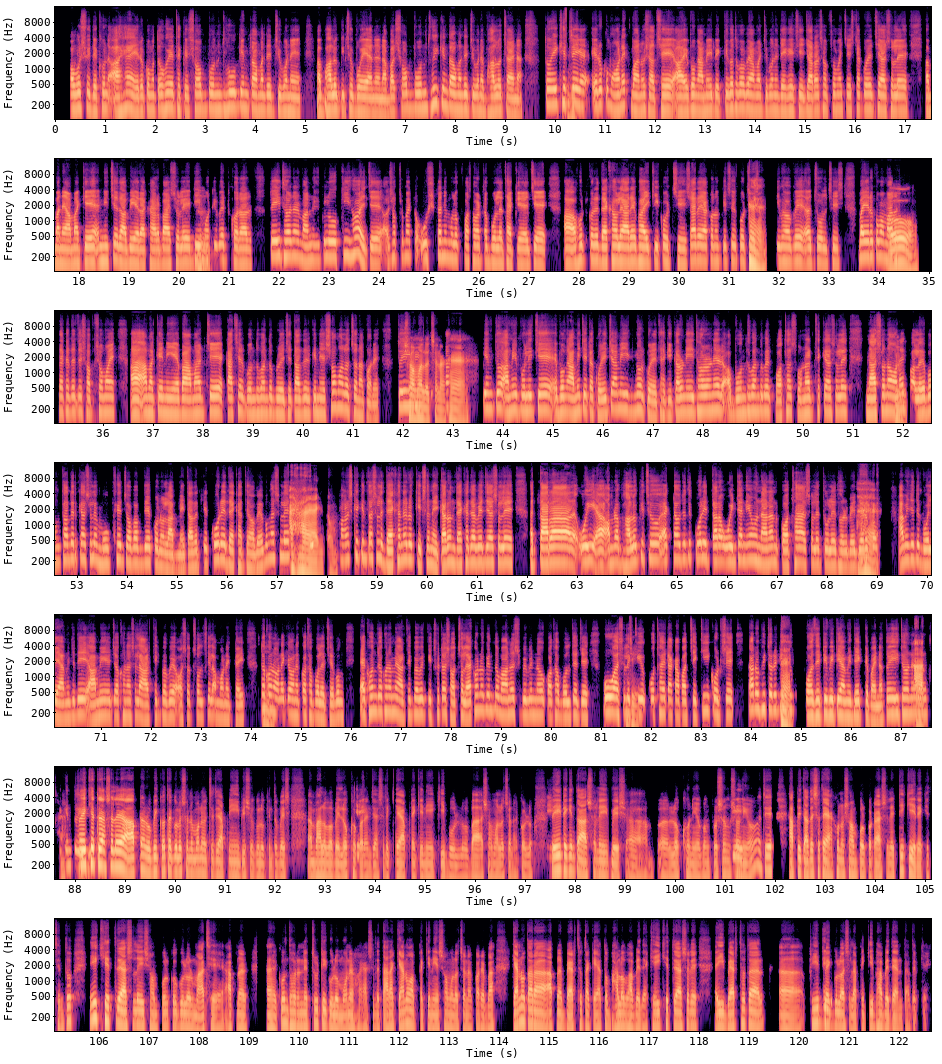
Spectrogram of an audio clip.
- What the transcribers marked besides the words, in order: in English: "ডিমোটিভেট"; in English: "ইগনোর"; unintelligible speech
- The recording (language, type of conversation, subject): Bengali, podcast, তুমি কীভাবে ব্যর্থতা থেকে ফিরে আসো?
